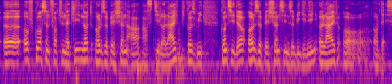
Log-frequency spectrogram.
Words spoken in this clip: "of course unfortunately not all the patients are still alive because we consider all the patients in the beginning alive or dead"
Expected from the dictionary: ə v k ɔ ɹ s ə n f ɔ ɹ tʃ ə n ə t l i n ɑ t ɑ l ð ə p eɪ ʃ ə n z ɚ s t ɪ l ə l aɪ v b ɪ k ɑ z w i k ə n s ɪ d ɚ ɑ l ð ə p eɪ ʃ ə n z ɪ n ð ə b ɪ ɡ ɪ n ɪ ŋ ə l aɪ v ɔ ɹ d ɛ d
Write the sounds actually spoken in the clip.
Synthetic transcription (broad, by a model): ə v k ɔ ɹ s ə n f ɔ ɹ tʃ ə n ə t l i n ɑ t ɑ l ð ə p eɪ ʃ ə n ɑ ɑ s t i l ə l aɪ v b ɪ k ɑ z w i k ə n s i d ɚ ɑ l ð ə p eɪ ʃ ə n s ɪ n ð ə b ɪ ɡ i n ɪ ŋ ə l aɪ v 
